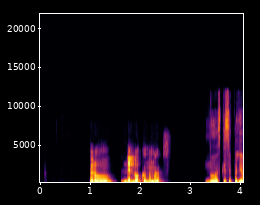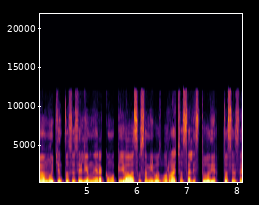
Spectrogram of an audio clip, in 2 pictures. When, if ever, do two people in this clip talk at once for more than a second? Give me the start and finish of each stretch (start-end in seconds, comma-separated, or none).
none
